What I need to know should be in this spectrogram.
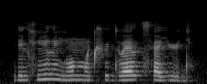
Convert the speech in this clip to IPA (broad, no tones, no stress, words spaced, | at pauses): ɾʲœlʲxĩlĩ ɡõmõ t͡ʃʰʉdβɛlt͡sʰɛ jyd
